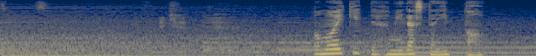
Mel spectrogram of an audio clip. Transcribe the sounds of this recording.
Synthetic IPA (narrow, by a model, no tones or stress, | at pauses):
o̞mo̞ikʲit̪ːe̞ɸɯ̟mʲid̪aɕi̥t̪aipːõŋ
